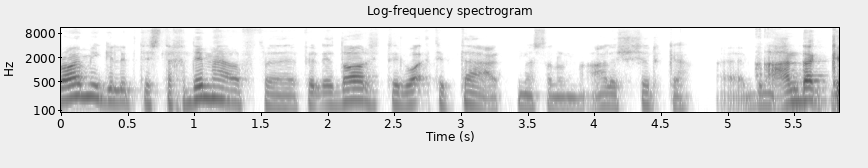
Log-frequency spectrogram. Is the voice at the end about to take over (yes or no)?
yes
